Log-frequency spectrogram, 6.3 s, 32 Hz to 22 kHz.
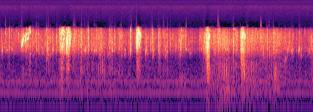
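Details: House sparrows, a flock of about nineteen at once at a feeder in Collado Villalba, Spain, where they are the most frequent species; dense overlapping chirps and chattering with louder bursts near 1.3, 2.7, 4.2 and 4.9 seconds over a low steady hum.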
